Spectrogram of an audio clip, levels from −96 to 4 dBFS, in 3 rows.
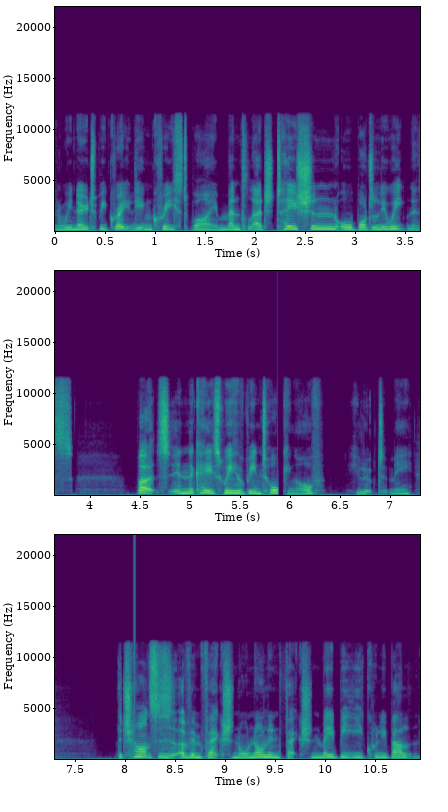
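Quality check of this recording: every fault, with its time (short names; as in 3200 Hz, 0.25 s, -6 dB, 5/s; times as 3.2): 5.87–5.93 gap 64 ms
8.09 pop -11 dBFS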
